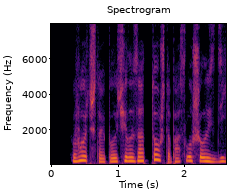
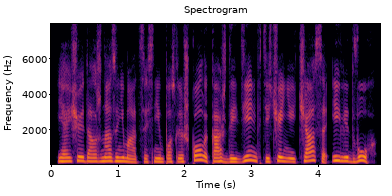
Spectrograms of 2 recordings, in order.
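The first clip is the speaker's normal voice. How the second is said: ordinary delivery, nothing marked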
